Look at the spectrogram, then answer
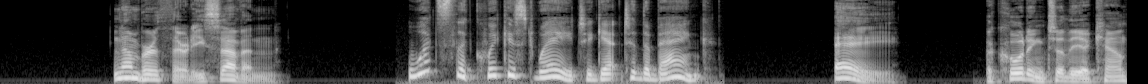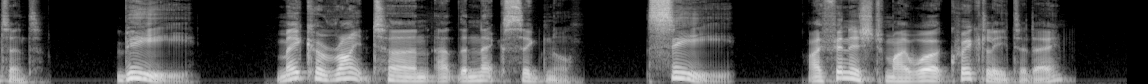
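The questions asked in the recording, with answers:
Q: What's the quickest way to get to the bank?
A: B: Make a right turn at the next signal.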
